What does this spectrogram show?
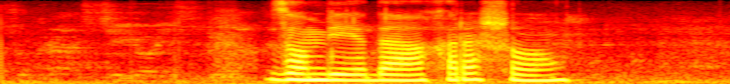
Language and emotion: Russian, neutral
